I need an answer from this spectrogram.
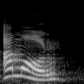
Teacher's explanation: En la palabra amor, la sílaba tónica es mor y la átona es a.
